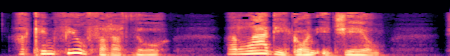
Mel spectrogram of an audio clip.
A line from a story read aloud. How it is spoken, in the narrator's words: Ma commented, but added wistfully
